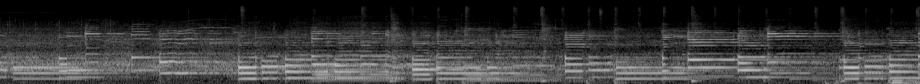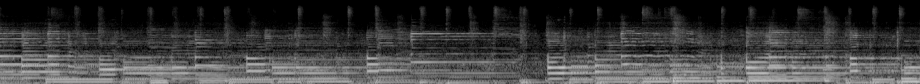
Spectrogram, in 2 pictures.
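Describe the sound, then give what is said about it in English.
Live concert recording from Shoreline in the Bay Area, October 3, 1987: synth and electric piano played with both hands on different keyboards, sustained chords and bright keyboard notes, a deeper bass line entering about halfway, and crisp percussion ticking steadily throughout. No one speaks. “A little bit of synth in there.”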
